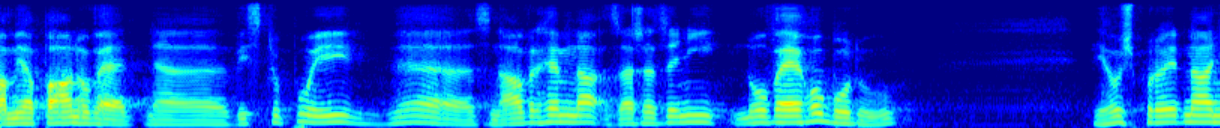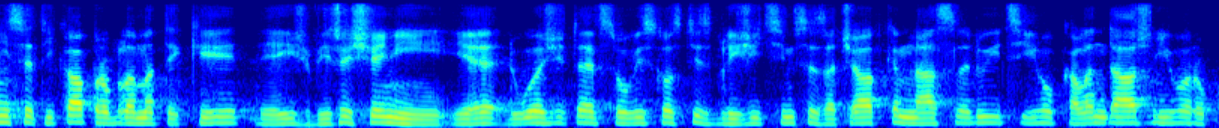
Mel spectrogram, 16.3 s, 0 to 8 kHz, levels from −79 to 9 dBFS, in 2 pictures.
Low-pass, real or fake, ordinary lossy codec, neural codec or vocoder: 7.2 kHz; fake; AAC, 32 kbps; codec, 16 kHz, about 1 kbps, DyCAST, with the encoder's durations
